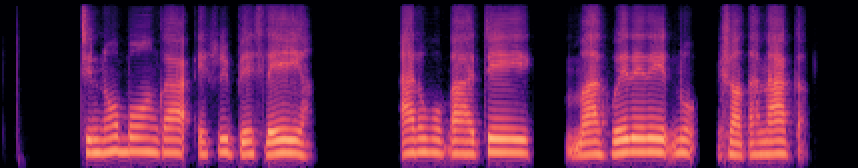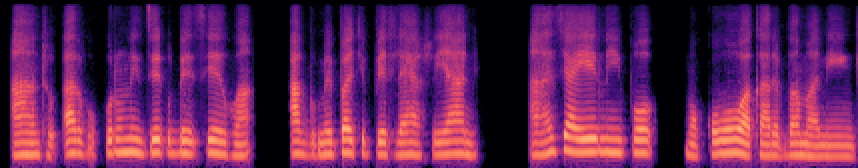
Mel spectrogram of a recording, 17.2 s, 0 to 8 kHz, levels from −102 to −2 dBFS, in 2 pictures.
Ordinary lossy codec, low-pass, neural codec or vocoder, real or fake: MP3, 64 kbps; 7.2 kHz; codec, 16 kHz, 0.3 kbps, FocalCodec; fake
